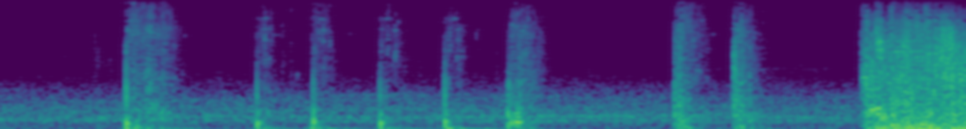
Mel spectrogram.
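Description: Video game sword slashes and hits ring out in quick bursts.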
